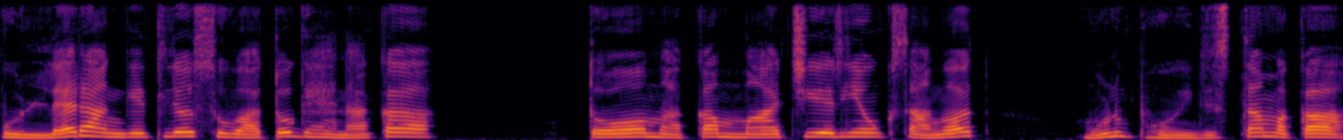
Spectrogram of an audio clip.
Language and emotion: Goan Konkani, fearful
